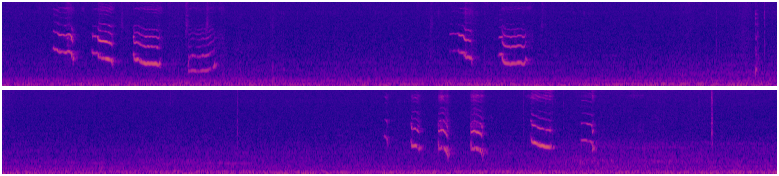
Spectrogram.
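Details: Maltese-Chihuahua mix dog whimpering in three bursts of high, falling, nasal yips, each burst holding three to five notes and separated by several seconds of near silence with a low steady hum.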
